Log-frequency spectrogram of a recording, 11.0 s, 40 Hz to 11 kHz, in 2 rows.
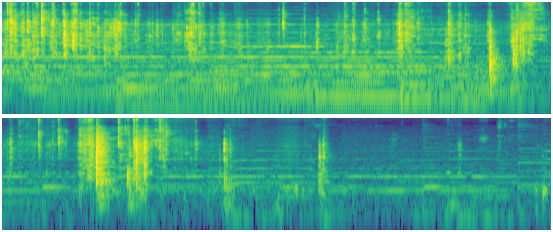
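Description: Thin plastic zip-lock bag crinkling and rustling in the hands as it is opened and a small 3D-printed part is taken out, in irregular crackles that die away after about eight seconds. Soft background music with steady held notes plays underneath.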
